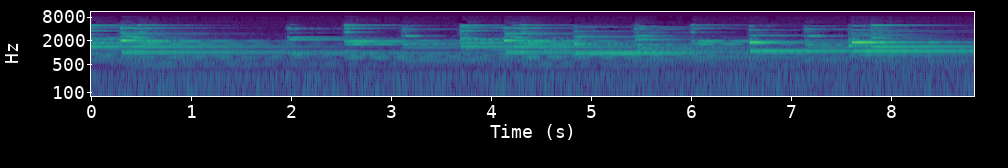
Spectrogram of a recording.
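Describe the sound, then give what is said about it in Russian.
Sixteen small bells ring out a bright, steady melody, about a dozen clear strikes, each chime ringing on and overlapping the next, with no voices. “Когда в конце концов умерла сама бедная нищая вдова, и когда ее везли хоронить, как будто бы все эти 16 колокольчиков стали звонить и играли мелодию.”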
